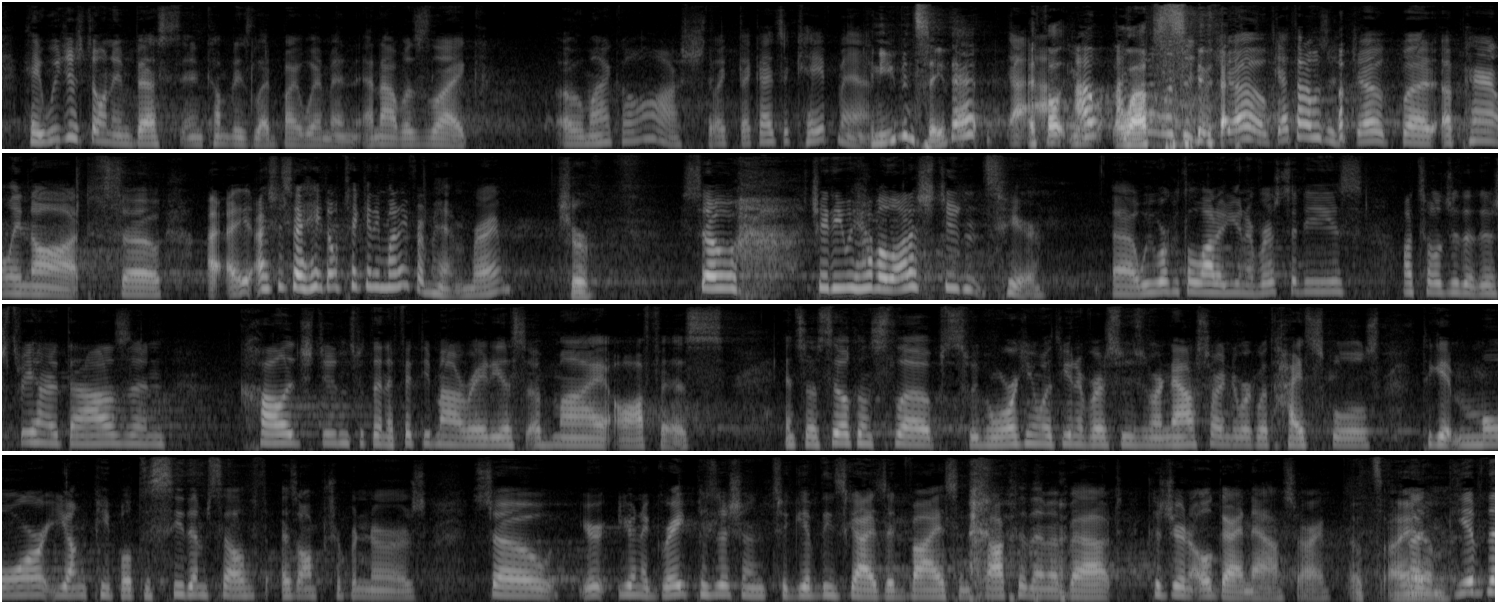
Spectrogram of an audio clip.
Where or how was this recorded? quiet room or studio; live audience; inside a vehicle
live audience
